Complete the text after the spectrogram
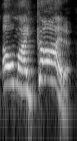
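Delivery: long, loud, high shriek of surprise; shocked shout. Retold or imitated. Children spot a fursuit and yell, loud and drawn out. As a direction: stretch it out like kids yelling from far off.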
